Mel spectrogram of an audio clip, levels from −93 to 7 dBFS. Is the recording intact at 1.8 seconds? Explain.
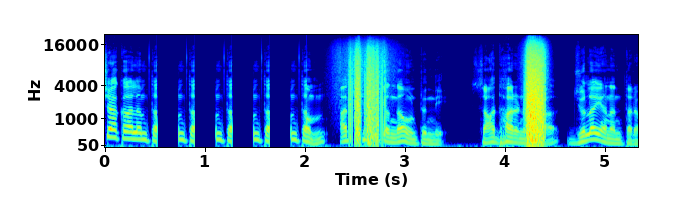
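No. From 0.52 to 2.02 s the playback likely stalled, and each time it recovered it replayed its last fragment and then ran dry, a stutter with silent gaps. At 1.8 s you are inside that pattern: a 157 ms burst of speech repeats four times, each followed by 218 ms of dead digital silence, a steady 375 ms cycle. The speech that belonged in that interval never plays.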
